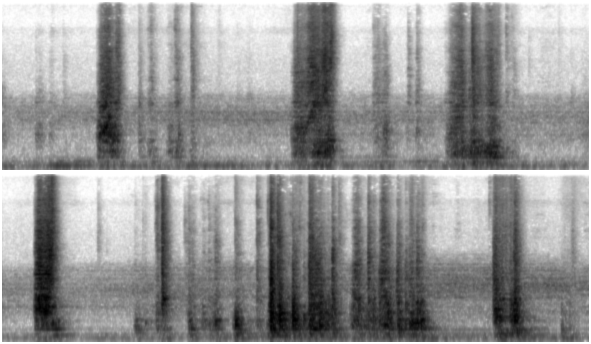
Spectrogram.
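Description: Metal scriber scratching along steel sheet in a series of short, irregular strokes, marking the outline of a repair panel onto the car body for cutting.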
